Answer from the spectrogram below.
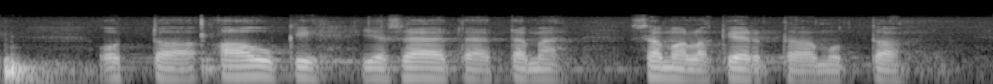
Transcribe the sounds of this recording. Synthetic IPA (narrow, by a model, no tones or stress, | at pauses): ʔot̪ːɑːɑukijɑsæːt̪æːtt̪æmæ | sɑmɑlːˑɑkert̪ɑːmut̪ːɑ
